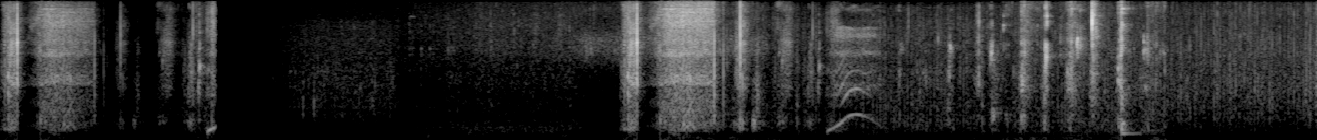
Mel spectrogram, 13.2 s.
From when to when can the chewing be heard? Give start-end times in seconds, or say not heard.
0.0-2.2, 6.2-11.7.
